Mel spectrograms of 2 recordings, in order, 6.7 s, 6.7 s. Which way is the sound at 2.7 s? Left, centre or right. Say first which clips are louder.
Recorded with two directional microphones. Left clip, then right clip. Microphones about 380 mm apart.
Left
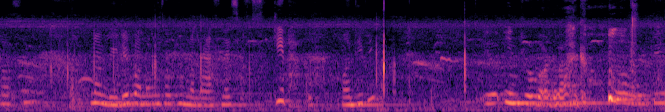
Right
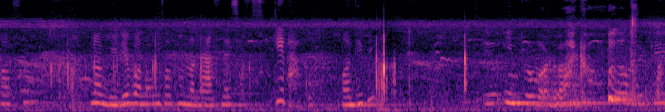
Left 3 dB; centre.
